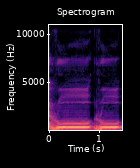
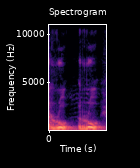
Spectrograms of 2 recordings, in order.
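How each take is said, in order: First: Louder "رو" with the vowel held too long; teacher demonstrates "رو" read wrongly, held long; wrong stretched reading. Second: Teacher models the right short "رو"; correct short reading. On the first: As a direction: overstretch "رو" to show the mistake. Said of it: "اس طرح نہیں پڑھا جائے گا". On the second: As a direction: say "رو" crisply without holding the vowel. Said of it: "بلکہ ایسا پڑھا جائے گا". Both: Shown as a demonstration.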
